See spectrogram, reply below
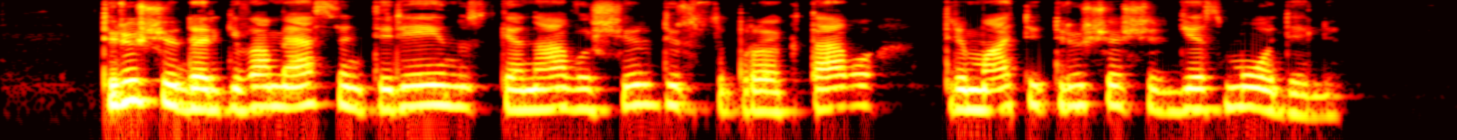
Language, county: Lithuanian, Panevėžys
